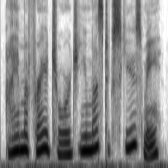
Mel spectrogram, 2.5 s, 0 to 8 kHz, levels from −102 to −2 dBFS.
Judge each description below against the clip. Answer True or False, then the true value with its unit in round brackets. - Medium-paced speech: True (190 wpm)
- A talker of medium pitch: False (215 Hz)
